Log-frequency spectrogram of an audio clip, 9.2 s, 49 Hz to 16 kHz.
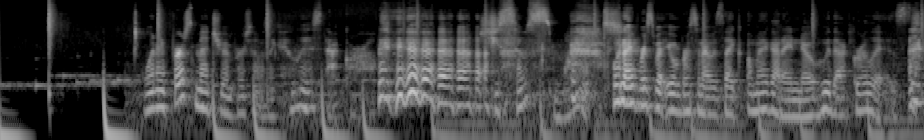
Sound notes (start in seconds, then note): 3.8 laughs; 9.0 laughs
